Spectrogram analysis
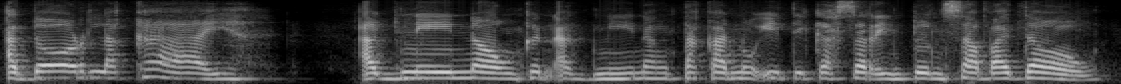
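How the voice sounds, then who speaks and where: A woman's voice: mid-range voice, level tone, a little slow, close to an everyday voice. A woman playing an exasperated middle-aged wife in an Ilocano radio drama, speaking with an Ilocano accent in a nagging, exclamatory manner. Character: exasperated middle-aged wife scolding, then placating her husband.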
